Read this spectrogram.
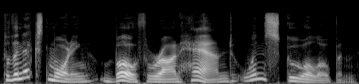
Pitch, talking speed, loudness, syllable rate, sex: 150 Hz, 185 wpm, -19 LUFS, 4.4 syllables/s, male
